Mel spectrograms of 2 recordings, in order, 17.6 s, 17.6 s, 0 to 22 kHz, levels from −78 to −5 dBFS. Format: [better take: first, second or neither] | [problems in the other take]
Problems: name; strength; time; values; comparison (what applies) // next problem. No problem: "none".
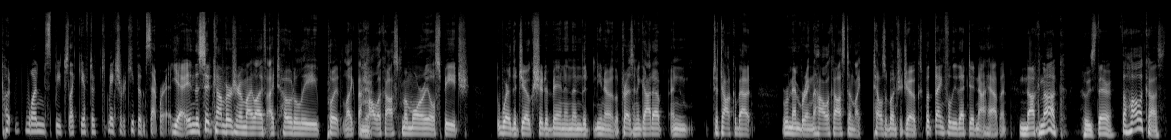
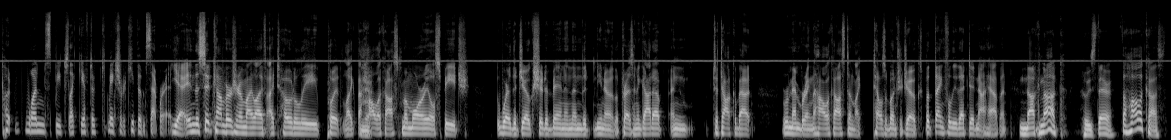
first | high-pitched whine; noticeable; throughout; 4.5 kHz, 15 dB below the speech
